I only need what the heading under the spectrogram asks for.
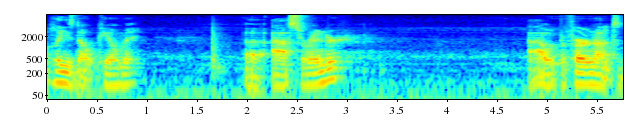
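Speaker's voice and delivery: breathy, whispered, hushed pleading voice. The orc captain puts down his sword and kneels before the party: kneeling orc captain pleading. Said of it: "get down on his knees and go".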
